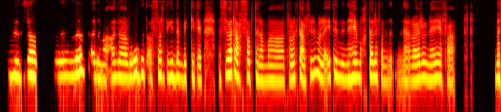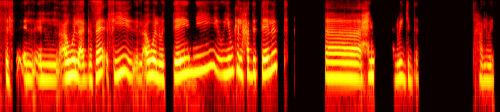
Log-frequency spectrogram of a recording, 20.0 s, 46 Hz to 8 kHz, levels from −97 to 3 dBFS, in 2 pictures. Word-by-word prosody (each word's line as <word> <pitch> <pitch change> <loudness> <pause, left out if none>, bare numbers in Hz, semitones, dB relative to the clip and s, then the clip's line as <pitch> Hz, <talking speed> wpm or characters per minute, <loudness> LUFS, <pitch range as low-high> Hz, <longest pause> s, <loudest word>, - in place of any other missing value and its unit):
بالضبط، 240 0 +1 0.3
بالضبط. 240 +4 0 0.2
أنا 225 -1 -5
ما 205 +2 -6
أنا 225 -1 -1
بجد 230 +3 0
اتأثرت 250 -1 -4
جدًا 235 0 -2
بالكتاب. 210 -2 -6 0.3
بس 215 +4 -3
بقى 260 - +9
اتعصبت 240 -3 +1
لما 195 -1 -5
اتفرجت 205 +3 -5
على - - +3
الفيلم 260 +7 -5
ولقيت 230 +1 -3
إن 225 -3 -1
النهاية 215 +2 -2
مختلفة 225 -1 -4
إن 190 - -12
إن 100 0 -16 0.2
غيروا 210 +3 -2
النهاية 215 +1 -3
ف - - -10 0.9
بس 215 +1 -1
ف 195 - -7 0.2
ال 215 -1 -3
الأول 210 +3 +4
أجزاء 210 +6 +2
فيه 255 +1 -1
الأول 235 +1 +5
والتاني، 285 - +1
ويمكن 280 +5 0
لحد 265 0 -1
التالت 275 +9 +4 0.9
آآ 220 -2 +3
حلوين، 235 +3 -1 0.4
حلوين 215 +1 -2
جدًا. 195 -2 -13 1.1
حلوين. 195 -2 -9
230 Hz, 125 wpm, -21 LUFS, 210-255 Hz, 1.1 s, بقى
